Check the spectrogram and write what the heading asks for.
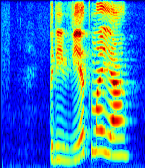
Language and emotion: Russian, positive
